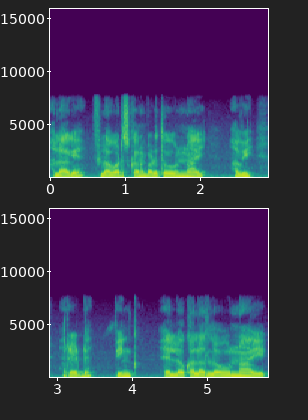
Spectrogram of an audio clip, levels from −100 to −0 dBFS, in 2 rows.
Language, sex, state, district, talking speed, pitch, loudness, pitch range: Telugu, male, Telangana, Hyderabad, 115 wpm, 140 Hz, -14 LUFS, 135-145 Hz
